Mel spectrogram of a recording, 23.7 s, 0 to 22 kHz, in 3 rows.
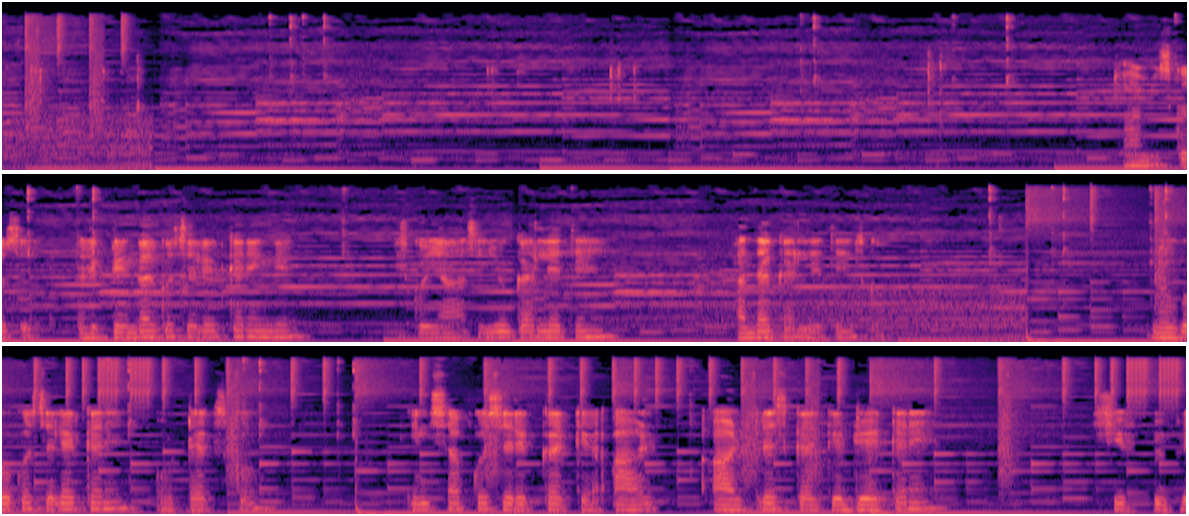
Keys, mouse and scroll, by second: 0.8 4, 1.1 Return, 1.5 click, 1.9 alt+scroll down 1, 2.1 click, 2.8 alt+shift+click, 3.5 click, 3.8 shift+click, 4.1-5.3 alt+shift+drag, 4.4 typing, 5.3 alt+scroll up 1, 5.4-6.8 drag, 6.8 click, 7.9 alt+scroll down 1, 8.1 click, 8.3 alt+scroll up 1, 8.5-11.6 drag, 11.6 click, 12.5 shift+click, 13.6 alt+shift+click, 14.5 click, 15.8 shift+click, 17.0 typing, 18.7-23.6 alt+drag, 23.0-23.6 typing.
